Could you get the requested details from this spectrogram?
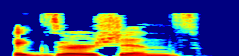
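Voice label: "exertions", British English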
